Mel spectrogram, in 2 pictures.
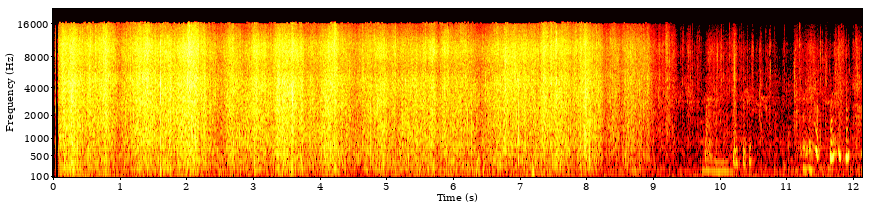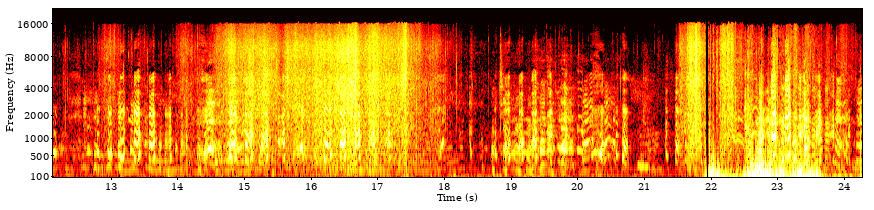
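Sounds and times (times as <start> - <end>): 
leaves rustling: 0.0 - 24.2
person giggling: 11.2 - 17.3, 17.9 - 21.7, 22.3 - 24.2.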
